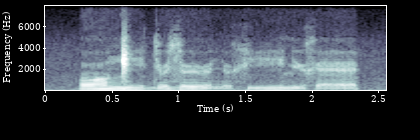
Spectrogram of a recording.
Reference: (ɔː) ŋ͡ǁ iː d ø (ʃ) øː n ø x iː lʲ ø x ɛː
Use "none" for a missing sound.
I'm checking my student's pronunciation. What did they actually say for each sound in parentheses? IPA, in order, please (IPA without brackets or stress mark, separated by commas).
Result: ɔː, z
